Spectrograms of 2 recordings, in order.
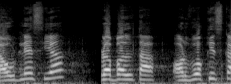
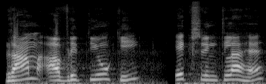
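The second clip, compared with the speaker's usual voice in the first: dictating notes. Acted.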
